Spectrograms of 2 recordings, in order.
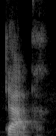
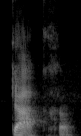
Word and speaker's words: quatre: Q, as in quatre. The U is silent. Quatre.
